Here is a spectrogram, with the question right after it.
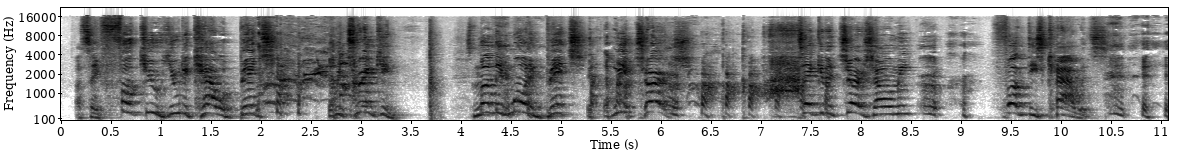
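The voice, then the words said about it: Impression of American voice-clip callers. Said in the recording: “That's such a good impression of him. ... voice clips from DJ Emmanuel and Alex. ... Sir Alex from America. ... They sounded exactly like that.”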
